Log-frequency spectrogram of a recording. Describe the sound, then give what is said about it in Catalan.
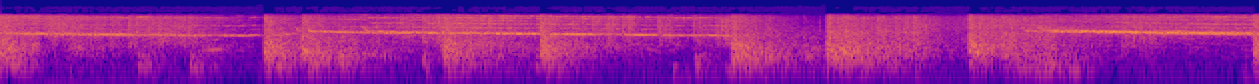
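Fireworks rockets at a town Fiesta Mayor festival in Sant Joan d'Espí: many loud cracks and booming bursts follow one another, with whistling tones gliding downward between them. “Teniu molts coets per allà”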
